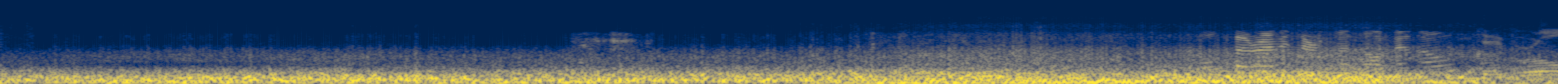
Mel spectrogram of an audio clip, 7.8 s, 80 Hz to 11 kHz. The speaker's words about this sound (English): Engine ignition, turbo pumps coming up to flight speed, and liftoff. Liftoff of Soyuz MS-19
